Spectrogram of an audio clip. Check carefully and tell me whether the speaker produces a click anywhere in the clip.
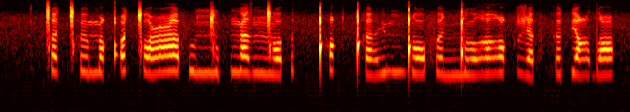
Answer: yes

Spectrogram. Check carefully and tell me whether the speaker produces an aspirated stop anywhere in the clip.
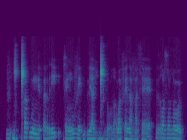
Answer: no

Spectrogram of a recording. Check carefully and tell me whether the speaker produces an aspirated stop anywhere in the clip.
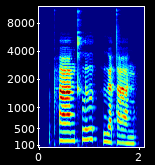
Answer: yes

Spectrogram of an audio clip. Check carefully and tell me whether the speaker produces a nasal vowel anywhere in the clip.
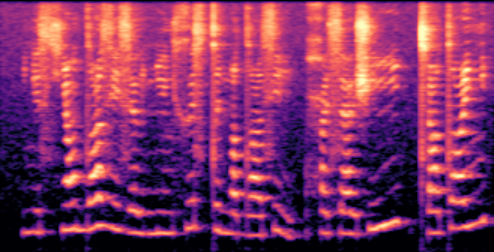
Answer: yes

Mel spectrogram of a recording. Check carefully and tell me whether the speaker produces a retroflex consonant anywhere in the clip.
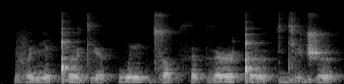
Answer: no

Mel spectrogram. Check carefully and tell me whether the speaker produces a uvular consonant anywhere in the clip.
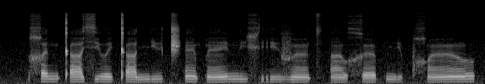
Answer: yes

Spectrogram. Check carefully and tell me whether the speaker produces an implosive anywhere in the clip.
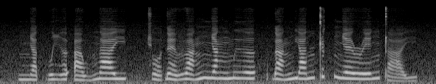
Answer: yes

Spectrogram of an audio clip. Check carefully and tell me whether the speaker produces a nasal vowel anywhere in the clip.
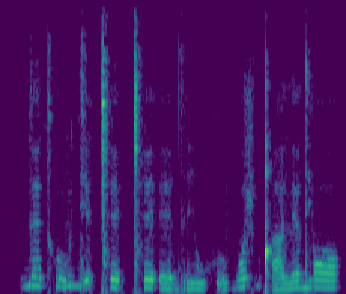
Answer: no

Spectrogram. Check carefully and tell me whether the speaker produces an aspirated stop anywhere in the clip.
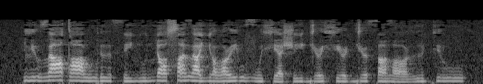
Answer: no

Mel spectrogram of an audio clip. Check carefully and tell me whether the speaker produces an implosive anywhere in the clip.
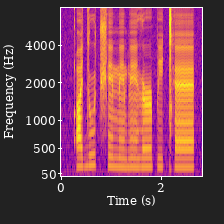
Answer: no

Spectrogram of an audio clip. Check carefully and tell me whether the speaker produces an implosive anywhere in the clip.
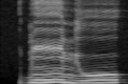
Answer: yes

